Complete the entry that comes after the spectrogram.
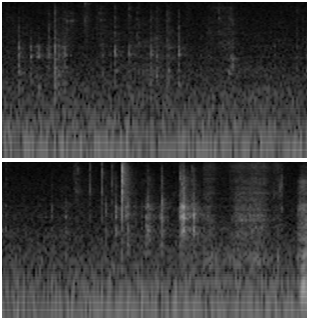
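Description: Continuous clicking and light rattling of small plastic building blocks being handled and pressed together while attaching the rear part of a toy car, with a few sharper snaps near the end and no talking.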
